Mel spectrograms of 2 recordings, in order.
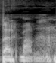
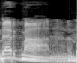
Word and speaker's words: Bergman: Bergman. Okay. So we like in Icelandic, we have all of these letters inside our words that they are there, but they're not really heard that very much.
